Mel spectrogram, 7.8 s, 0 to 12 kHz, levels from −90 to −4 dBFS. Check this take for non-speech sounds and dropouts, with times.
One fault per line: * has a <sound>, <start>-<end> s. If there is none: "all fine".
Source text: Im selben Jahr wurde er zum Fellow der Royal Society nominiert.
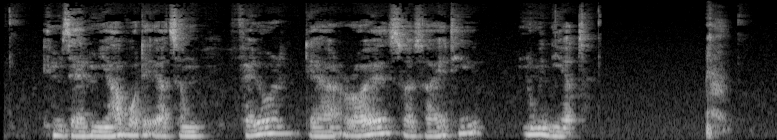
* has a cough, 7.0-7.3 s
